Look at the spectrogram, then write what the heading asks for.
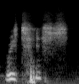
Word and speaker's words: British: Kalau British dia memang akan the normal T.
